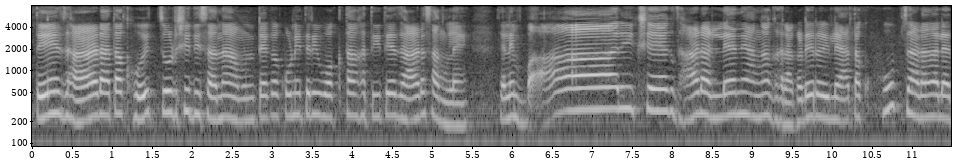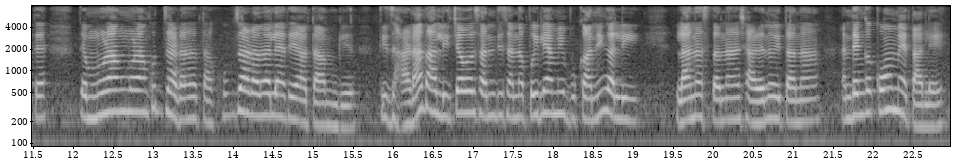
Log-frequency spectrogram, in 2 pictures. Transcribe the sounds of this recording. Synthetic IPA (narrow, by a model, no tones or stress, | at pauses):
t̪ẽd͡zʱaɽat̪ãkʰojit͡st͡soɽɕid̪isanam̤əɳt̪ɛ̃kakoɽ̃it̪əɾiːʋəkt̪akʰat̪it̪ẽd͡zʱaɽsãŋɡlẽ | t̪ɛɽ̃ĩba | ɾikɕekd͡zʱaɽaɽlãnẽãŋɡãɡʱəɾakəɽeɾəjlãat̪akʰuːpd͡zʱaɽãt̪aljat̪ɛ̃ | t̪ɛ̃muɭãŋkmuɭãŋkuːt̪̚d͡zʱaɽãd͡zat̪akʰuːp̚d͡zʱaɽ̃ãd͡zaljãt̪ɛ̃at̪aːmɡiɾ | t̪id͡zʱaɽ̃ãt̪alĩt͡ɕjaʋəɾsanid̪isanːapəjliam̤ibukaniɡʱali | lanəst̪anaɕaɭənojt̪anaː | ñit̪ɛ̃ŋkakɔmɛ̃t̪ale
